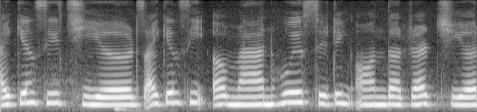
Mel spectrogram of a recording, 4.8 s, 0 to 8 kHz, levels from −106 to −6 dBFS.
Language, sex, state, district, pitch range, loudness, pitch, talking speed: English, female, Maharashtra, Mumbai Suburban, 205-255 Hz, -14 LUFS, 215 Hz, 200 wpm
